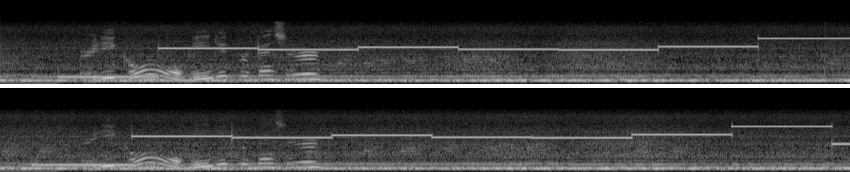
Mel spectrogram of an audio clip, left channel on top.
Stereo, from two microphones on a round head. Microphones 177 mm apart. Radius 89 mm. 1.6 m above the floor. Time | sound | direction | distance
0.8 | a man speaking | 50° left (ahead or behind) | ?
